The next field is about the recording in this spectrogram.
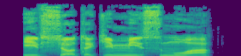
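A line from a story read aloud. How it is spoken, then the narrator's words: Stern. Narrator (Russian): спросил Двали все тем же строгим голосом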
